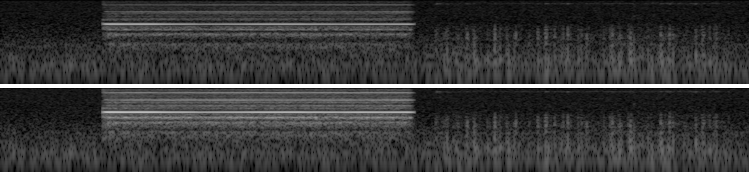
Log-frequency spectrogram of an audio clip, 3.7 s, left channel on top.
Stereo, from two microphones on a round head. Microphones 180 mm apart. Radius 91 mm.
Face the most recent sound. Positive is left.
turn(degrees=0)  # may be behind; listen again after turning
